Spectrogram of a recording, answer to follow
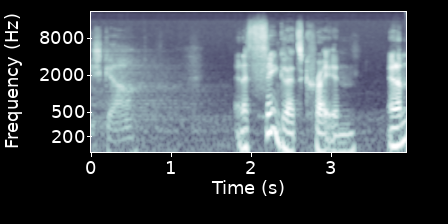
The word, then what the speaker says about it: Creighton: I think Creighton is how the Merkins say it. And people who pronounce it properly, such as Creighton himself, say Creighton. Anyway, we have no way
